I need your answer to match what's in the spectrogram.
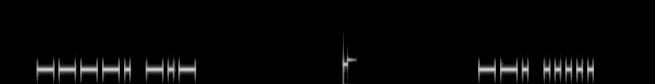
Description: Morse code, heard as a keyed tone, about 22 wpm, 700 Hz. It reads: 9 K G 5
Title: Single-Letter Single-Number 22wpm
